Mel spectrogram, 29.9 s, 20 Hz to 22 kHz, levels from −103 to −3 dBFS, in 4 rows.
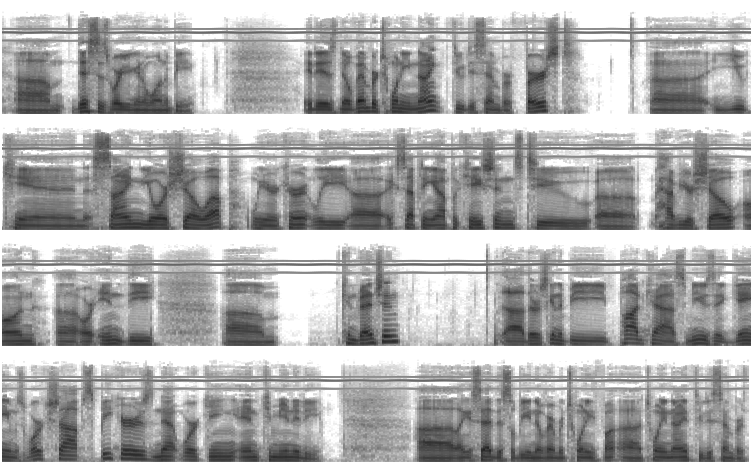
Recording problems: high-pitched whine; noticeable; throughout; 7 kHz, 15 dB below the speech

